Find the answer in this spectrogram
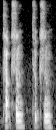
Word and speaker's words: Tucson: Did I pronounce that right? Tucson, Tucson, Arizona.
